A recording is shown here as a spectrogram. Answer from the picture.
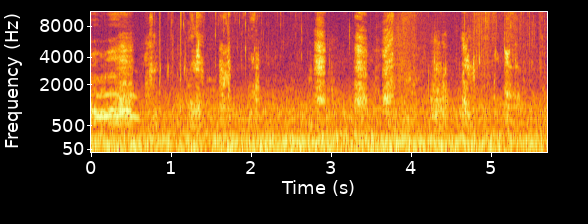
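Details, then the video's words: A duck gives a run of short, harsh, dog-like bark bursts, about two a second, after a brief nasal opening note, over a steady background hiss. "Duck sounds like a dog"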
